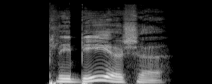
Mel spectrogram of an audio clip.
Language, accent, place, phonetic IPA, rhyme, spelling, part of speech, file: German, Germany, Berlin, [pleˈbeːjɪʃə], -eːjɪʃə, plebejische, adjective, De-plebejische.ogg
- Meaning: inflection of plebejisch: 1. strong/mixed nominative/accusative feminine singular 2. strong nominative/accusative plural 3. weak nominative all-gender singular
